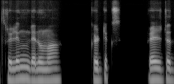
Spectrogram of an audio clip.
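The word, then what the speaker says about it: dénouement: चौथा है डेनुमा डेनुमा बहुत लोग इसको गलत पढ़ेंगे कि इसको पढ़ेंगे डेनुममेंट और पुष्प अलग-अलग लेकिन इसका सही प्रोनाउंसिएशन उत्तर है डेनुमा इसका मतलब होता है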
